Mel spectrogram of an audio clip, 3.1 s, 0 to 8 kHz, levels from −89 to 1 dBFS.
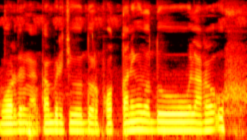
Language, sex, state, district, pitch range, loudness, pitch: Chakma, male, Tripura, Unakoti, 130-145 Hz, -14 LUFS, 135 Hz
